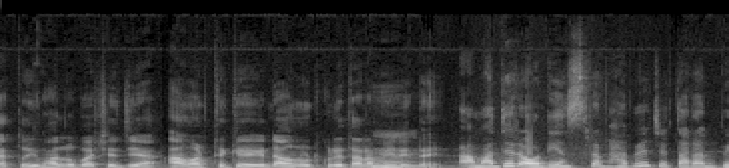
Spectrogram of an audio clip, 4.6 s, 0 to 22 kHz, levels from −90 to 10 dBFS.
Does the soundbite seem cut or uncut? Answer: cut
